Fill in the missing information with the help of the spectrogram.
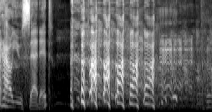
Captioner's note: laughter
